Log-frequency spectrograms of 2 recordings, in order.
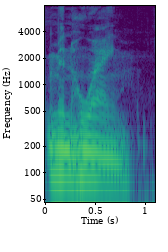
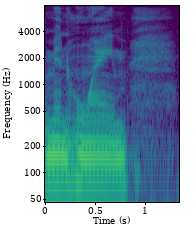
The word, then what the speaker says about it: Menuam: but in phonetically uh it's actually like men who aim and uh or Min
